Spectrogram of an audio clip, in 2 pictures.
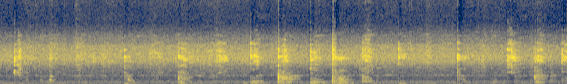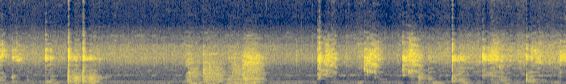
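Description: Metal spatula scraping and clacking against a metal wok as fried rice is stir-fried, over a steady sizzle of hot oil.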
